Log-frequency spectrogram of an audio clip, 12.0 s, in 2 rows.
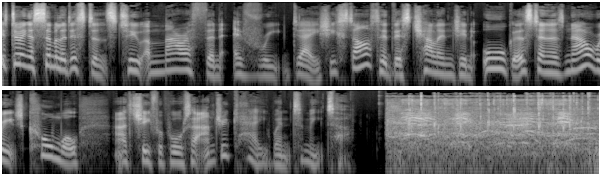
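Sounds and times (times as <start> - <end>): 
speech: 0.1 - 10.1
schoolchildren lining a street cheering on a passing runner: 9.8 - 11.9.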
